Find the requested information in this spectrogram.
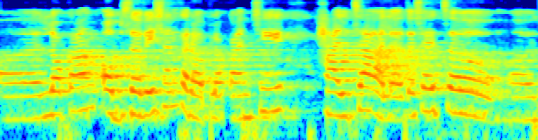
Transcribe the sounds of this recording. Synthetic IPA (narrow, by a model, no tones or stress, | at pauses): lɔkãŋkɔbd͡zəɾʋeɕənkəɾəplɔkãɲt͡ɕiː | hʰalt͡saːləːt̪əɕet͡s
